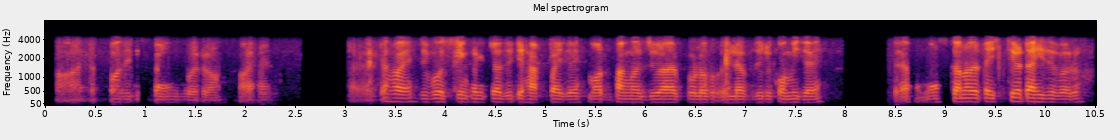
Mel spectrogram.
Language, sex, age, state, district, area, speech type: Assamese, male, 30-45, Assam, Goalpara, rural, conversation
